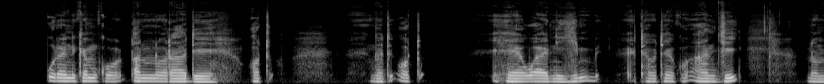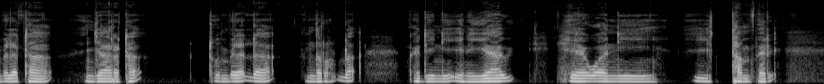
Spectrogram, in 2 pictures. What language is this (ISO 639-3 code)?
ful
